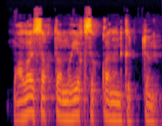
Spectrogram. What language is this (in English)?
Bashkir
